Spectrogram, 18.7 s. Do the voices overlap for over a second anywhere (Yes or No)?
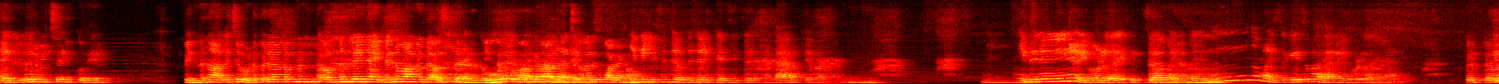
Yes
